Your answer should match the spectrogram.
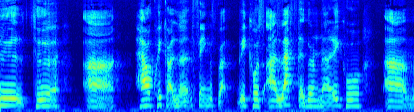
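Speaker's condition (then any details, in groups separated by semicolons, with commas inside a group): Cerebral palsy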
